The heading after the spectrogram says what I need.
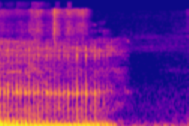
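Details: A man's acted snoring in a comedy sketch: a single loud, low rumbling snore lasting under a second before fading into quiet room noise.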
